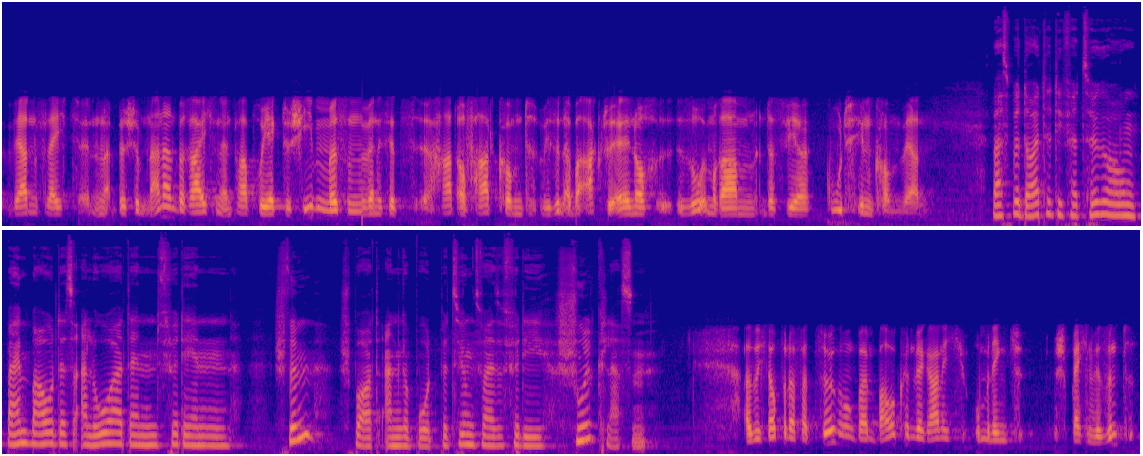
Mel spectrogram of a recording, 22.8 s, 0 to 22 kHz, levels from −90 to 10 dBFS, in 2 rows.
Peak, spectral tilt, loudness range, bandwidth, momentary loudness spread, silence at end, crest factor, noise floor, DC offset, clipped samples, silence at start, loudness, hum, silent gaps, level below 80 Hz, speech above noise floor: -8 dBFS; -6 dB/octave; 4 LU; 19 kHz; 11 LU; 0.05 s; 20 dB; -56 dBFS; under 0.1%; under 0.1%; 0.15 s; -27 LUFS; none; none; -62 dBFS; 30 dB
